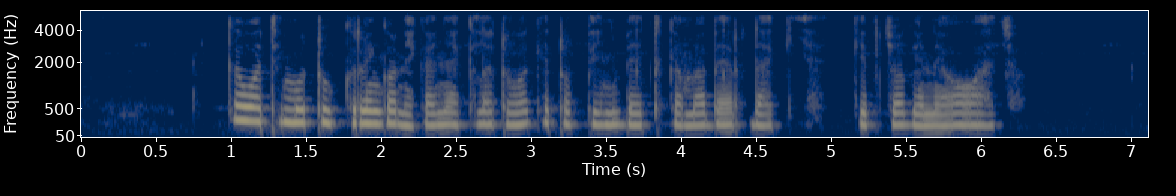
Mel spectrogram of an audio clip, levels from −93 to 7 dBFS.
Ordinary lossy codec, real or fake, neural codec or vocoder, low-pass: none; real; none; 5.4 kHz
